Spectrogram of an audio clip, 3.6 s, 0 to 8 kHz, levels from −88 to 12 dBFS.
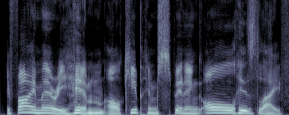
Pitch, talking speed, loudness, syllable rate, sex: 145 Hz, 180 wpm, -17 LUFS, 3.8 syllables/s, male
